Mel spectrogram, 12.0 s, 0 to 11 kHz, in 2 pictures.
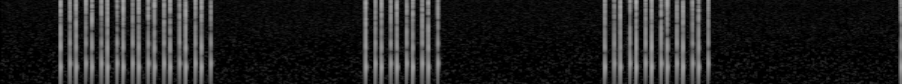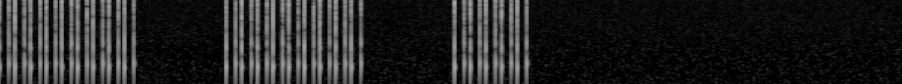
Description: Pulse dialling, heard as clicks on a phone line, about 10 pulses a second. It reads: 0 5 7 9 9 5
